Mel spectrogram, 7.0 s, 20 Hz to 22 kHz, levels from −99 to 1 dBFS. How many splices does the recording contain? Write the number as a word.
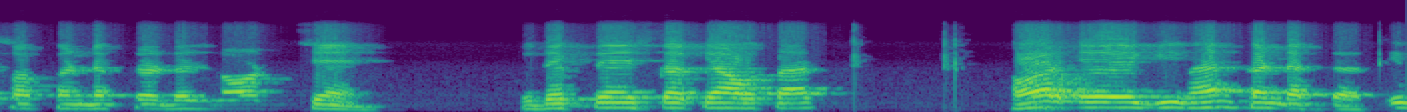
zero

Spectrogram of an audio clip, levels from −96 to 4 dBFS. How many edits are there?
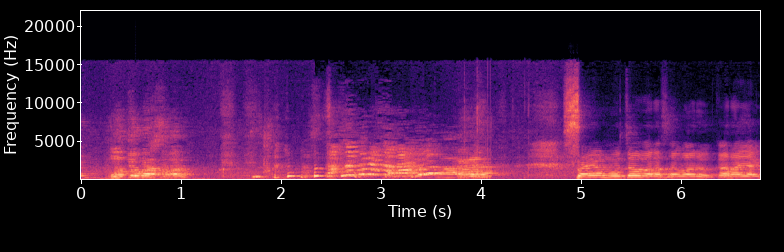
zero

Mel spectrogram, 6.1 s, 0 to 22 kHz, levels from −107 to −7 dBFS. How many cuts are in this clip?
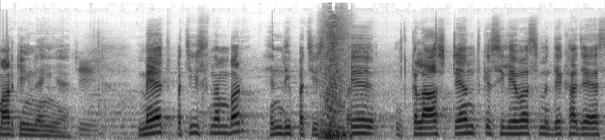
one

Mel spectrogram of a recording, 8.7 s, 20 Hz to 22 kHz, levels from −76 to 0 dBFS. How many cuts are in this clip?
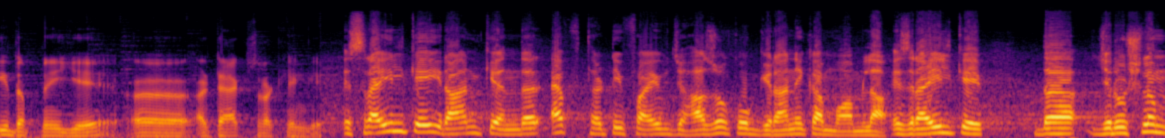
two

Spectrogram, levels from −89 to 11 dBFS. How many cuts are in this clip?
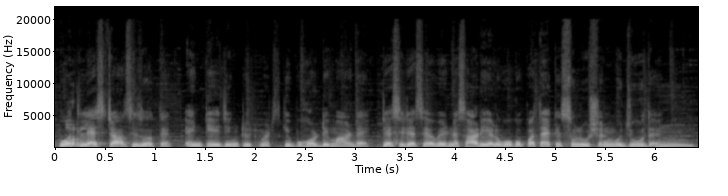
two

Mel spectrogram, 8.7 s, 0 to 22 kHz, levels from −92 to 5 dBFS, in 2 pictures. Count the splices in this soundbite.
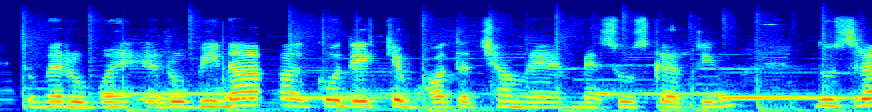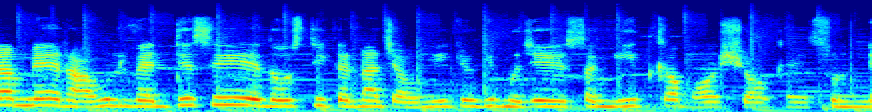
zero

